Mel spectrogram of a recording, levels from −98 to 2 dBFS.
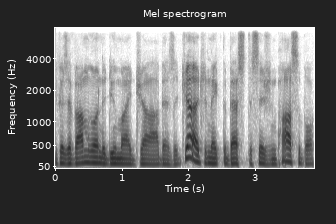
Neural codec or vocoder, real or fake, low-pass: none; real; 7.2 kHz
